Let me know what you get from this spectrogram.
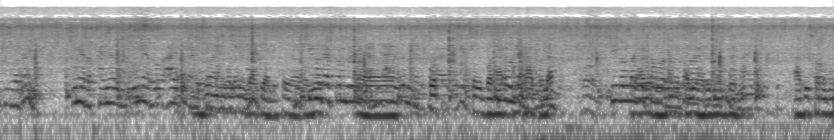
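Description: Pork curry frying and sizzling in a steel pan while a metal ladle stirs it, scraping and clicking against the pan again and again. A low hum comes and goes underneath.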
